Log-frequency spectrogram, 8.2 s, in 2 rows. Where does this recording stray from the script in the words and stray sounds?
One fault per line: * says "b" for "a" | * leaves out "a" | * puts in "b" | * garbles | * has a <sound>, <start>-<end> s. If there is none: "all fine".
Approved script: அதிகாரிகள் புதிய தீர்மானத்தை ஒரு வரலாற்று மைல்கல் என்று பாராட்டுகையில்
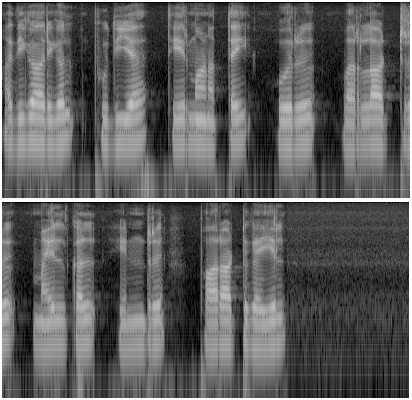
all fine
